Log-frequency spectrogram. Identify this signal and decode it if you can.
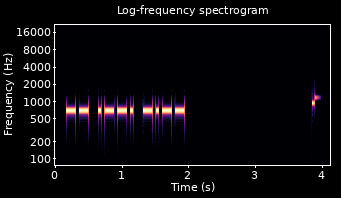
Morse code, heard as a keyed tone, about 25 wpm, 700 Hz. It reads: MPY
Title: USA Call Sign Postfixes - 3 Letters 25wpm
